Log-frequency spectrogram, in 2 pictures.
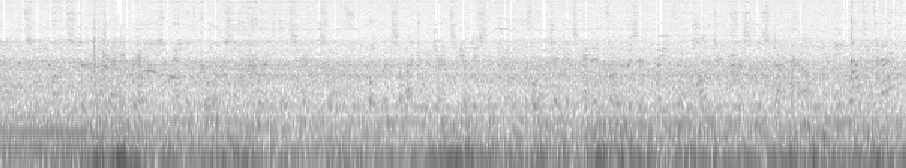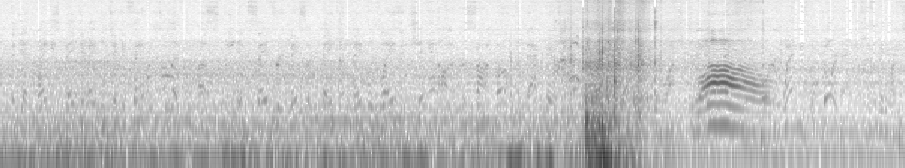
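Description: Low, steady rumble of a car driving, heard from a dashcam inside the cabin. About twenty seconds in there is a loud, sudden noise lasting under a second, followed just before the end by a short cry from a person's voice that rises and falls.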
